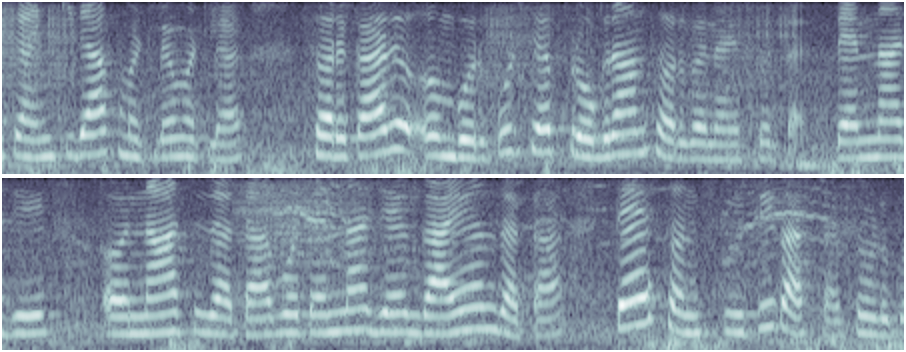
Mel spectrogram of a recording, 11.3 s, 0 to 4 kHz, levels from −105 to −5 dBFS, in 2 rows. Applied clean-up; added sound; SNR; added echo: none; Boat, Water vehicle; 18 dB; none.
